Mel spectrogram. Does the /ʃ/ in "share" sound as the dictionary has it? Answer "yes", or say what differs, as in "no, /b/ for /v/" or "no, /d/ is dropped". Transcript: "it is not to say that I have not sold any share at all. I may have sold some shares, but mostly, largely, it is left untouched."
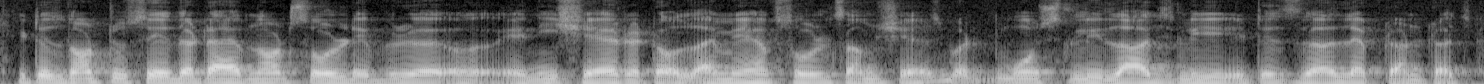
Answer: yes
